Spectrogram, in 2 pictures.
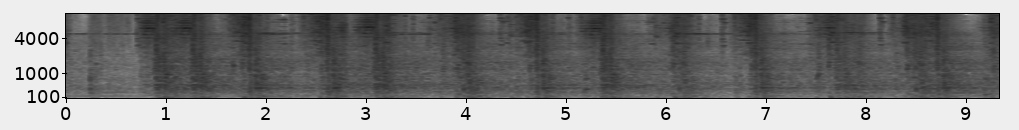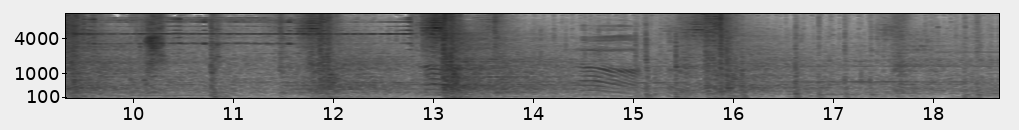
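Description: Large clockwork gears clank and tick in a steady rhythm.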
